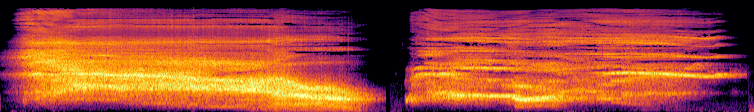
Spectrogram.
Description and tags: High Quality Monster Screech
beast, bellow, Creature, evil, Growl, horror, Monster, Roar, scream, screech, wendigo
